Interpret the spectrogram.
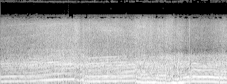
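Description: Rally car engine running hard at full throttle as the car passes and pulls away on a dirt road. Its pitch climbs, then drops sharply a couple of times and rises again.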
